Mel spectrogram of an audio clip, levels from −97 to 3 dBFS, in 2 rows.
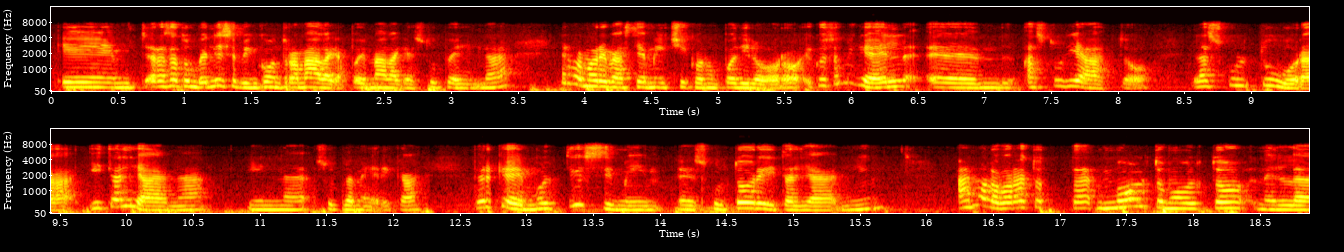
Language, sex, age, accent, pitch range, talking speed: Italian, female, 50-69, native, 185-245 Hz, 130 wpm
